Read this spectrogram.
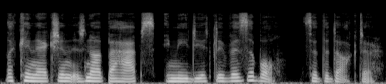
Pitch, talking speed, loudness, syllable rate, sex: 140 Hz, 155 wpm, -18 LUFS, 5.9 syllables/s, male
